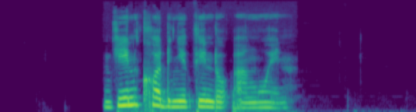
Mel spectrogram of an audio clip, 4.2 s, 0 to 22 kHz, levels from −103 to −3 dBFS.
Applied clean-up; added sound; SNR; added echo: neural mask model DeepFilterNet 3.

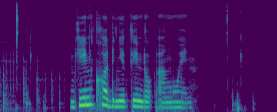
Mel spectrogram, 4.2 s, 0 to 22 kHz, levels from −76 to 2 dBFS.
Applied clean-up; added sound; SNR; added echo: neural mask model RNNoise.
